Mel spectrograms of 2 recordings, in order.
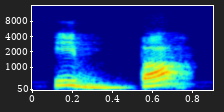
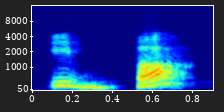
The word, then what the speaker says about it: Ibba: plus ou moins forte, c'est-à-dire qu'on double la lettre qu'on prononce. On va donner des exemples comme Ibba, Ibba, ma tante paternelle, Ifous,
